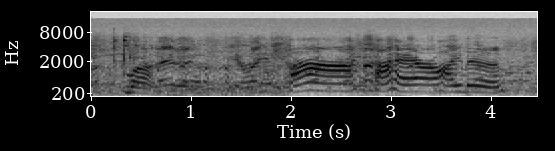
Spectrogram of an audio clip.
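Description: Several people talking at once in unclear chatter, with one high-pitched voice drawn out in the second half.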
